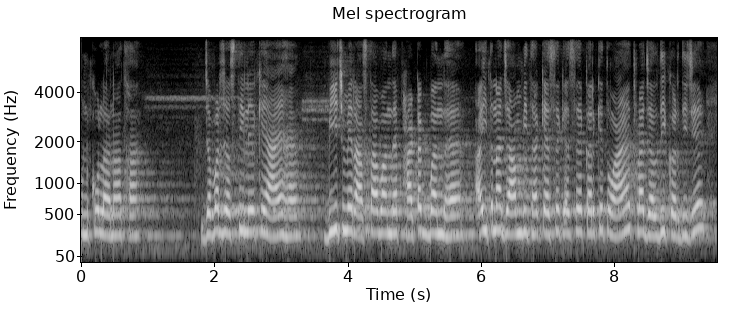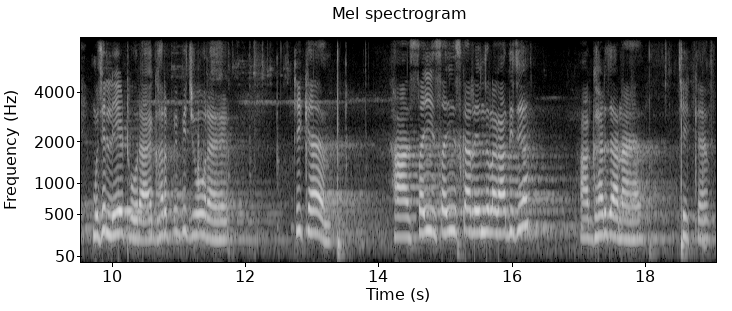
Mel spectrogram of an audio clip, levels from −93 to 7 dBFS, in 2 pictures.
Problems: echo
